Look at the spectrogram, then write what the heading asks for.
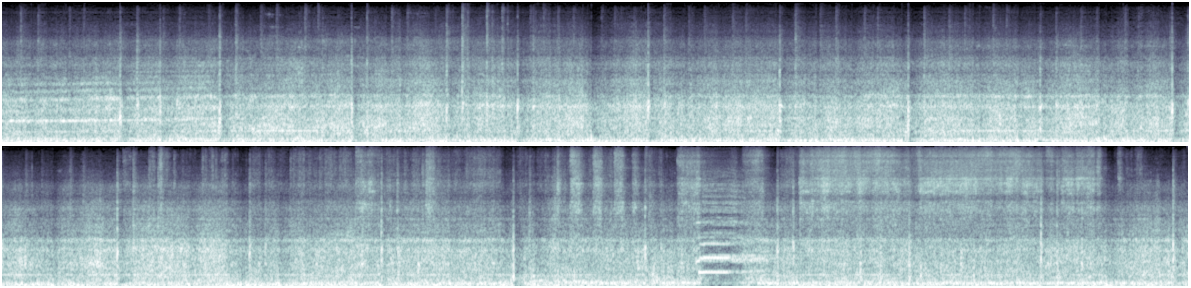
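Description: Train running along the track, heard from the locomotive cab: a steady rumble with frequent clicks of the wheels over rail joints. A high hiss sounds for a few seconds near the end.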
